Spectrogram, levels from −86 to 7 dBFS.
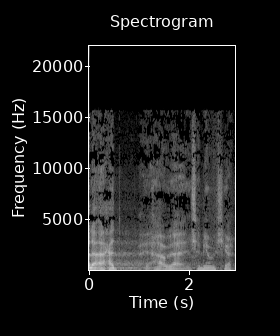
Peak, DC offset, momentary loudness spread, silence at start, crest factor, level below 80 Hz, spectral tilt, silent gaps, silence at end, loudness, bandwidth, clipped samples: -2 dBFS; under 0.1%; 14 LU; 0 s; 22 dB; -60 dBFS; -4 dB/octave; none; 0 s; -23 LUFS; 16 kHz; under 0.1%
